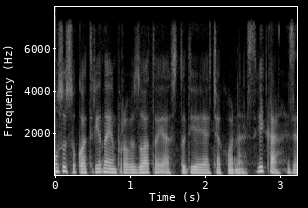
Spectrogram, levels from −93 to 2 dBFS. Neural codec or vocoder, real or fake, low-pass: none; real; 7.2 kHz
